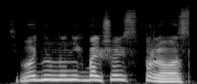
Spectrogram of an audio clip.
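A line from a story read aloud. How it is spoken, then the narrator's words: Grumbling, still agitated. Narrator (Russian): проворчал лорд Кейтерхэм, еще не до конца успокоившись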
